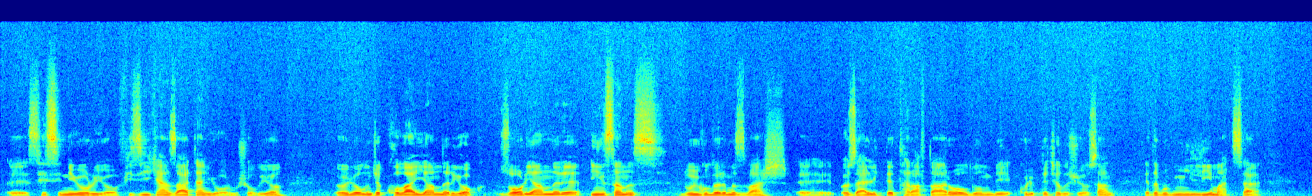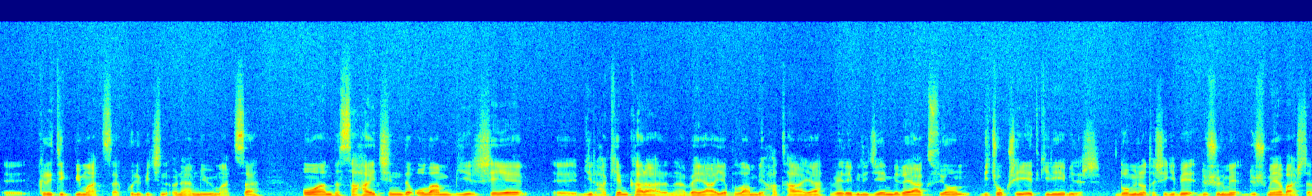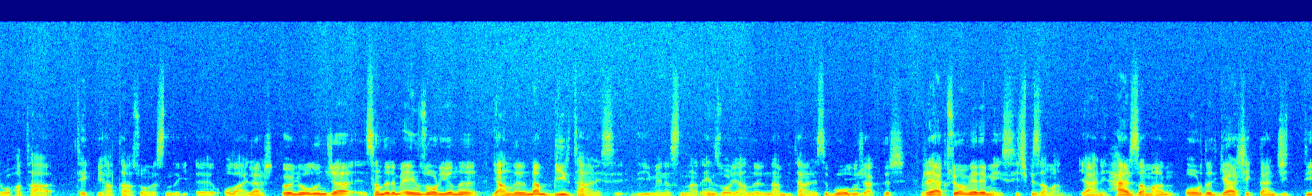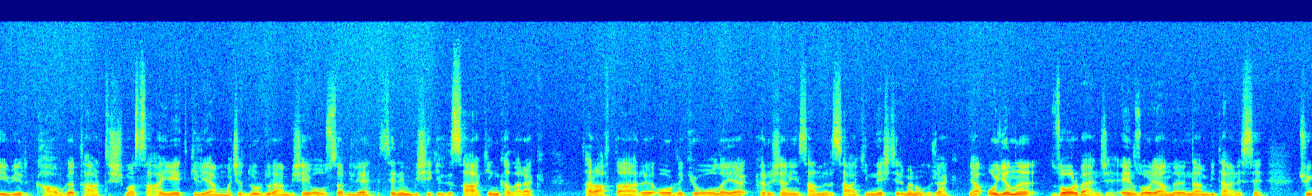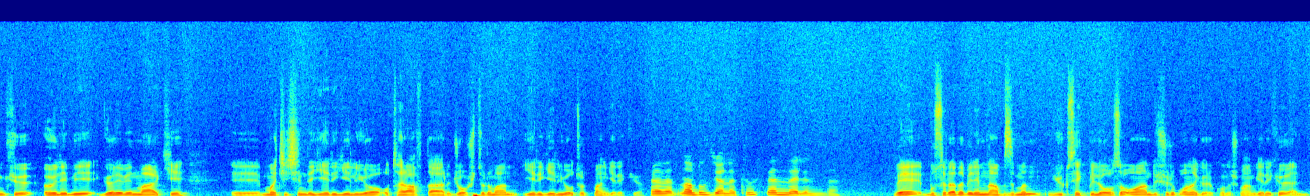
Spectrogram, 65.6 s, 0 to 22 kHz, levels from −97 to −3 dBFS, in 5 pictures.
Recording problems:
hiss; faint; throughout; 20 dB below the speech

